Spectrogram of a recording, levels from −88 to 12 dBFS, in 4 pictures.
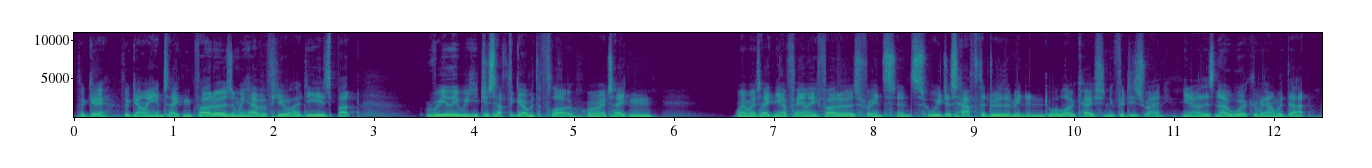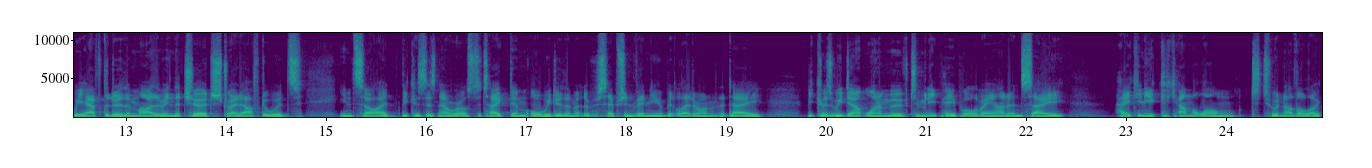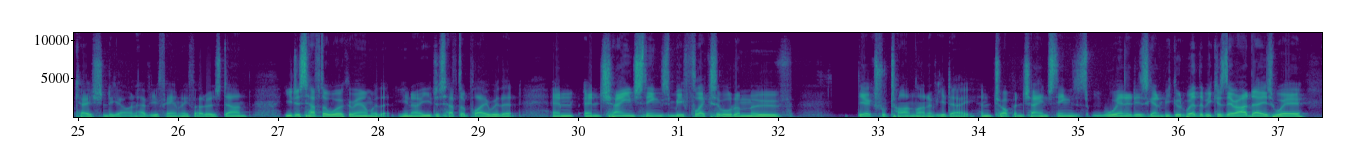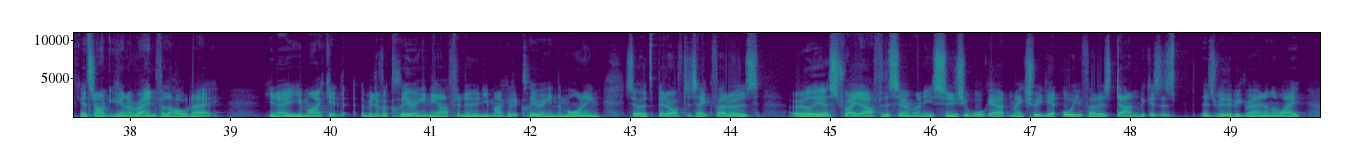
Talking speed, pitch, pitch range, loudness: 280 wpm, 90 Hz, 85-100 Hz, -23 LUFS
